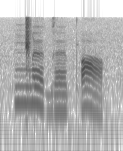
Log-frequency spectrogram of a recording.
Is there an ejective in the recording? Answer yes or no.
yes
